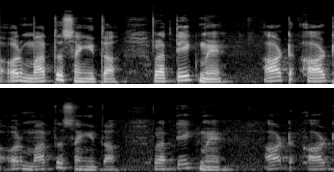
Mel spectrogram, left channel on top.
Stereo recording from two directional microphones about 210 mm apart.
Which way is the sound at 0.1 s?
40° left (ahead or behind).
